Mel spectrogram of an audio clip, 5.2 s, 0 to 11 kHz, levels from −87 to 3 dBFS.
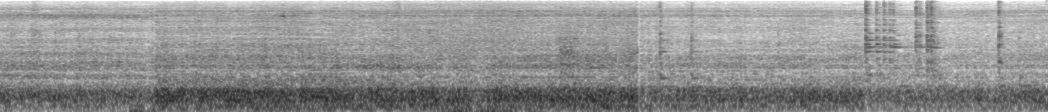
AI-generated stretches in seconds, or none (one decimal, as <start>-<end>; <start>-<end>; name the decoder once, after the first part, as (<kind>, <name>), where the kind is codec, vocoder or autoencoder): none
